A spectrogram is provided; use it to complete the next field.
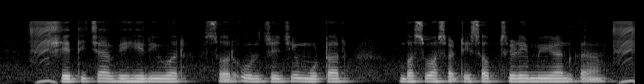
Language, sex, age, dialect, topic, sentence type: Marathi, male, 31-35, Varhadi, agriculture, question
